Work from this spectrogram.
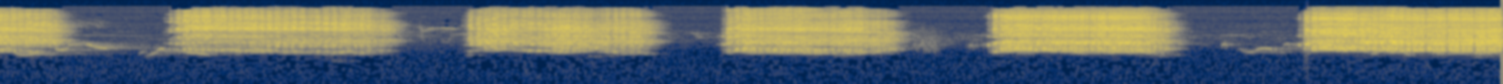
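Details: Raccoon at night: six harsh, hissing, noise-like bursts, each about a second long, separated by short silences, with faint thin chirps in the gaps.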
